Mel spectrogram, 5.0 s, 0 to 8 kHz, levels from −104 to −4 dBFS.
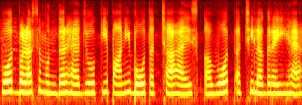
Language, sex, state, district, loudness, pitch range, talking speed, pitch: Hindi, female, Punjab, Pathankot, -18 LUFS, 225-255 Hz, 190 wpm, 235 Hz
